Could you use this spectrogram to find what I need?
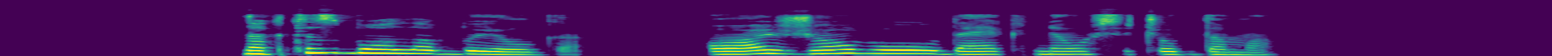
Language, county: Lithuanian, Kaunas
